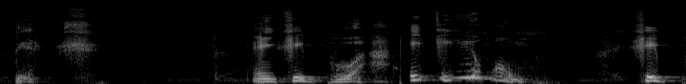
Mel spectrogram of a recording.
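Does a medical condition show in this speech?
Yes: cerebral palsy; walks with a limp; speech still affected.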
